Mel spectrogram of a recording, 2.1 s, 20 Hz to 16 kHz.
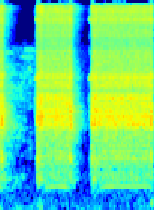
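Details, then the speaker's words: Zeeksaw 6-inch battery handheld chainsaw, bar and chain removed, sprocket spun by hand: two bursts of fine, fast, crisp metallic ratcheting with even mesh. It sounds like metal gears inside the gearbox, which is normal. "It almost sounds like it is metal gears."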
